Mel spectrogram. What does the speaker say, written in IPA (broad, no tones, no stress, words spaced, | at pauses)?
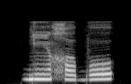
ɡĩχɤ bo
